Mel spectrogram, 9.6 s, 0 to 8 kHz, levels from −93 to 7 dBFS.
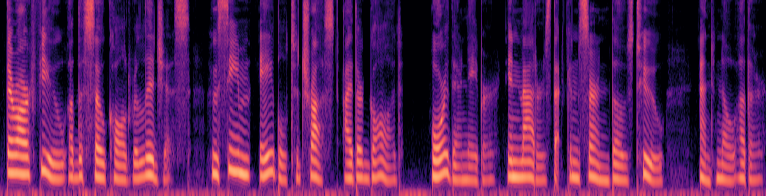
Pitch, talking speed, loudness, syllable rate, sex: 190 Hz, 165 wpm, -19 LUFS, 4.8 syllables/s, female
